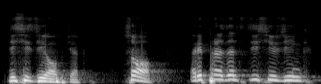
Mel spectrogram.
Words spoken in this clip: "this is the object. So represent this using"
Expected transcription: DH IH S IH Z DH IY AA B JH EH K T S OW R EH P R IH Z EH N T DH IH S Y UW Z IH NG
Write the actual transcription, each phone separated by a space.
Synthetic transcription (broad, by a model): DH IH S IH Z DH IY AA B JH EH K T S OW R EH P R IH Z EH N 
